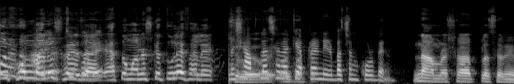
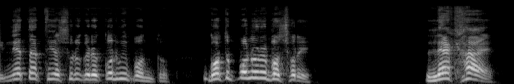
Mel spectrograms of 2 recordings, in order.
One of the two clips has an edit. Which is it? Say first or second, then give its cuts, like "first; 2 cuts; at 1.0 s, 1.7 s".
first; 1 cut; at 2.3 s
